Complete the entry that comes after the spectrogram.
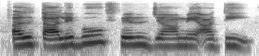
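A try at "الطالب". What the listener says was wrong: पहले बताइए, ये अल तालिबु है या अत तालिबु है? जी शमसी है ये, ठीक है ना, सन लेटर है जी, सन लेटर है जी,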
